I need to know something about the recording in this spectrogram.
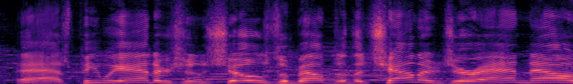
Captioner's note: crowd chatter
